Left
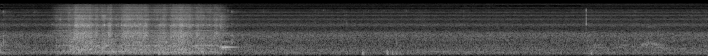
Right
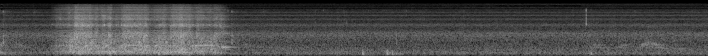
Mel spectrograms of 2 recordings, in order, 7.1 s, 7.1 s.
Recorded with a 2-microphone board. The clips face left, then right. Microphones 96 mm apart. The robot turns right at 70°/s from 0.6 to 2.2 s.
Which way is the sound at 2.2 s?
75° left (ahead or behind).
